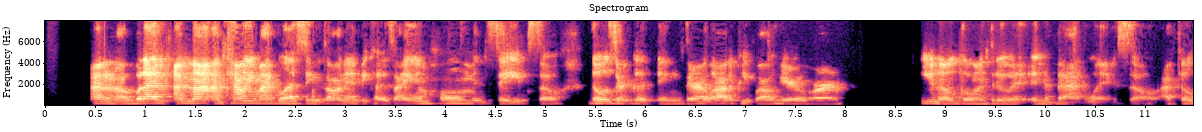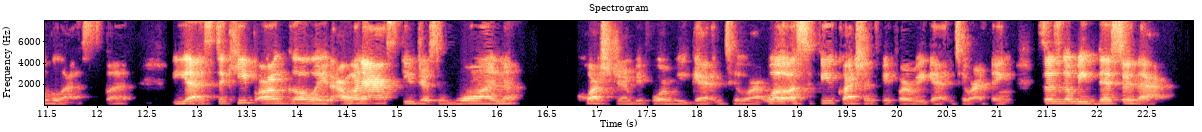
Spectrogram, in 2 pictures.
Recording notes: sorry for the quality this was a Zoom Meeting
